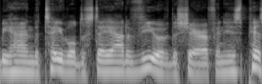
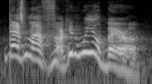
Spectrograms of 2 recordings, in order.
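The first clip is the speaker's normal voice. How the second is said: outraged shriek. A narrator's reading. Daggett enraged.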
